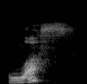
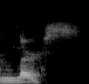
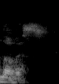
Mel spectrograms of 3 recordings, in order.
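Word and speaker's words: loess: of sediment that is either pronounced lus or lurs not lois uh and this sediment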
